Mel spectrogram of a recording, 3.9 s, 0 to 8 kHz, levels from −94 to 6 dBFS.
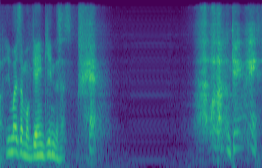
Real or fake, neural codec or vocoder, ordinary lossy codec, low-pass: fake; codec, 16 kHz, about 1 kbps, DyCAST, with the encoder's durations; none; 7.2 kHz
